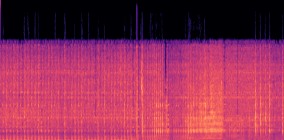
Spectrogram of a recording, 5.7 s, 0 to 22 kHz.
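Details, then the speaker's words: 1983 Suzuki 125 three-wheeler ATV, barn find with run issues, automatic clutch: uneven popping pulses at idle, about four per second, then a rough throttle blip; carb mixture screw set too far out (lean), popping back, no good operating window found. "it's too far out right now you can tell by that that popping back but when i run it in i'm not finding a good window for it to operate"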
